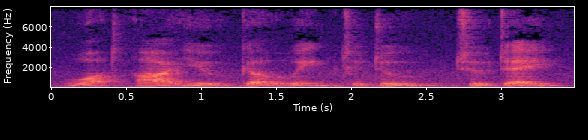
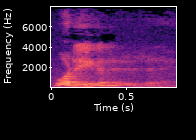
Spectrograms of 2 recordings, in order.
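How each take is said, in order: First: It is said slowly, word by word. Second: It is said fast and run together.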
